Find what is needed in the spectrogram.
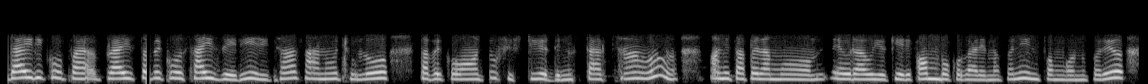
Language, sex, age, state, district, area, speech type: Nepali, female, 30-45, West Bengal, Jalpaiguri, urban, conversation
